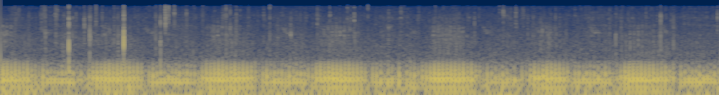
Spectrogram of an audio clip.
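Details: Low, throbbing purr of a cat, swelling and easing about once per second, mixed with occasional sharp pops from a burning fireplace.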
